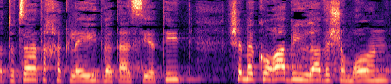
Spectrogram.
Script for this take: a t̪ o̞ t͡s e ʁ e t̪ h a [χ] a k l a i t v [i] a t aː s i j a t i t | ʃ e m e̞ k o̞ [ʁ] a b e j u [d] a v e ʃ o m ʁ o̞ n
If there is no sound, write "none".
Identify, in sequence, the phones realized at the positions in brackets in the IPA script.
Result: χ, e, ʁ, d

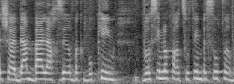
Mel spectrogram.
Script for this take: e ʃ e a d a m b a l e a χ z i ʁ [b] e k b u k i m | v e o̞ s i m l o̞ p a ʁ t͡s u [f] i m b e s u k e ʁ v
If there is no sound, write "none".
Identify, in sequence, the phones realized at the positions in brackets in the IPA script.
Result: b, f

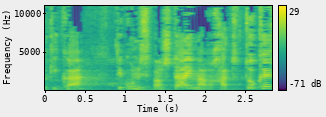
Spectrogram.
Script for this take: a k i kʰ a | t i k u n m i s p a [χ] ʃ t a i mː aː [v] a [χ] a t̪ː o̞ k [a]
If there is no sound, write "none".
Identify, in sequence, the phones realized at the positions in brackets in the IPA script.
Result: ʁ, ʁ, χ, e

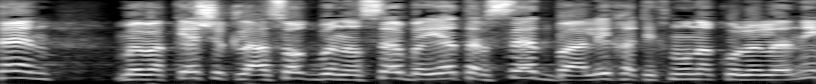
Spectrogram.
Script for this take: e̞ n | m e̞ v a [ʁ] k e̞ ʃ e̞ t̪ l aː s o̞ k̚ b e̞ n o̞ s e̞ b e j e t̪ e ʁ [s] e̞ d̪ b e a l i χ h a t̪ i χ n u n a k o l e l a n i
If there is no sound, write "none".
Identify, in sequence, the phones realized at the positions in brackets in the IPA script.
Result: none, s

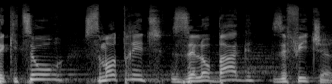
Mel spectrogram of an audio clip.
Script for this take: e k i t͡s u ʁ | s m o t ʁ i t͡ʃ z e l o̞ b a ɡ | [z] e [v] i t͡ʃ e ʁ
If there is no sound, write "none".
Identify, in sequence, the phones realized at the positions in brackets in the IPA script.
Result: z, f

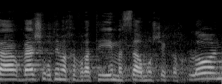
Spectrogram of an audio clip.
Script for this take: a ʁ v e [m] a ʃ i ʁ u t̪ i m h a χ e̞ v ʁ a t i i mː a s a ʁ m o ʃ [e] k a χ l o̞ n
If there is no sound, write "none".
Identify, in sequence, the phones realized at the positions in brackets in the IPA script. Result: none, e

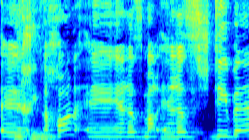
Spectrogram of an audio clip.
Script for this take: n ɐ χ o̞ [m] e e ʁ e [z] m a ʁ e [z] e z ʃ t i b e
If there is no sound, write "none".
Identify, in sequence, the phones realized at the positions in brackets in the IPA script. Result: n, z, ʁ

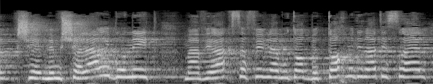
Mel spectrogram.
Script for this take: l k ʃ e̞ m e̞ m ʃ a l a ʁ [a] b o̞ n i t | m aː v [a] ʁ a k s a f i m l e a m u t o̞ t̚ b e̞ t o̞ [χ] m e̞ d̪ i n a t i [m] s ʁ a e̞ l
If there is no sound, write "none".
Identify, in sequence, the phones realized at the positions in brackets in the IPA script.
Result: i, i, χ, none

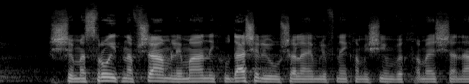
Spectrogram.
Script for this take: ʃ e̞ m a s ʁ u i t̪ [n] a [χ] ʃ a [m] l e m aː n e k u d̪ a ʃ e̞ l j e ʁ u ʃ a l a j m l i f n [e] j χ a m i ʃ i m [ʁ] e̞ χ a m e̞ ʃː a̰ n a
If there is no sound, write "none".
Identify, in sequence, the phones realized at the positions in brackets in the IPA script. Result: n, f, m, e, v

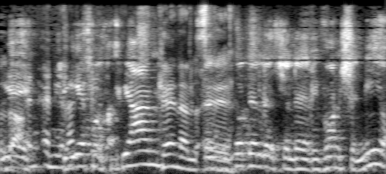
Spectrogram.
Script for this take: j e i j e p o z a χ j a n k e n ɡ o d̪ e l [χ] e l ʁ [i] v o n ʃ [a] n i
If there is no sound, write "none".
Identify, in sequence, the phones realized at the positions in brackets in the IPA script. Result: ʃ, i, e

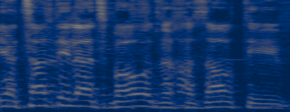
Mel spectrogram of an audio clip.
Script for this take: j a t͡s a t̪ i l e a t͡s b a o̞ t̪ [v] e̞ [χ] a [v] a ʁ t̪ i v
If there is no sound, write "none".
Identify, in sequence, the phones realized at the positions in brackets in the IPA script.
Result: v, χ, z

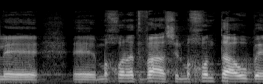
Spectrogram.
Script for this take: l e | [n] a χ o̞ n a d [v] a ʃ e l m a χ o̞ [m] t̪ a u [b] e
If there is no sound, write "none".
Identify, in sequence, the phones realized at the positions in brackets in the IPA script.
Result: m, v, n, b

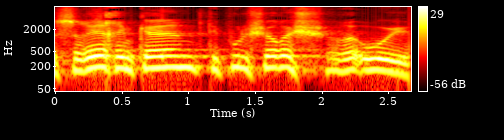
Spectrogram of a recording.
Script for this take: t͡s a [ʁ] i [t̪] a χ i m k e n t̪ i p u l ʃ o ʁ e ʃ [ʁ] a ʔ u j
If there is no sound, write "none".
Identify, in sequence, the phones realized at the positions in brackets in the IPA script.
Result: ʁ, none, ʁ

